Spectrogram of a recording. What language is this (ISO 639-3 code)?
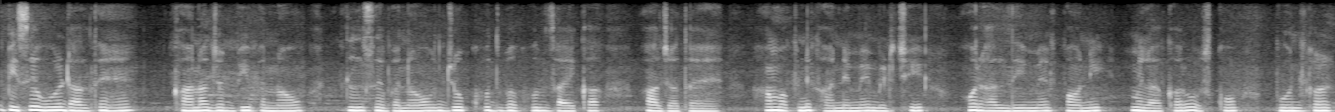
urd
